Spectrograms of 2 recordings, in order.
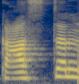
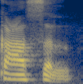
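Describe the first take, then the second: First: The t sound is pronounced in the middle. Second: The t sound is left out in the middle. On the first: The speaker calls it wrong. "नहीं" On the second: The speaker calls it right. "टी silent रहता है"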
